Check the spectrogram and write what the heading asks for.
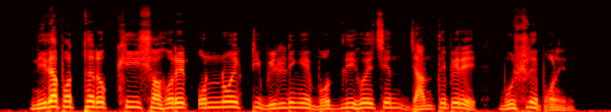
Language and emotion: Bengali, sad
